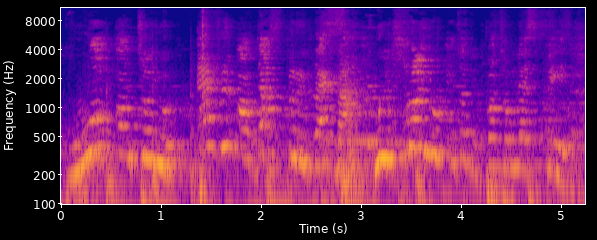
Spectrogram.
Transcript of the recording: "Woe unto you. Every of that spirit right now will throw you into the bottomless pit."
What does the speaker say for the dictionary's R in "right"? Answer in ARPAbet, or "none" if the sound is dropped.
L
